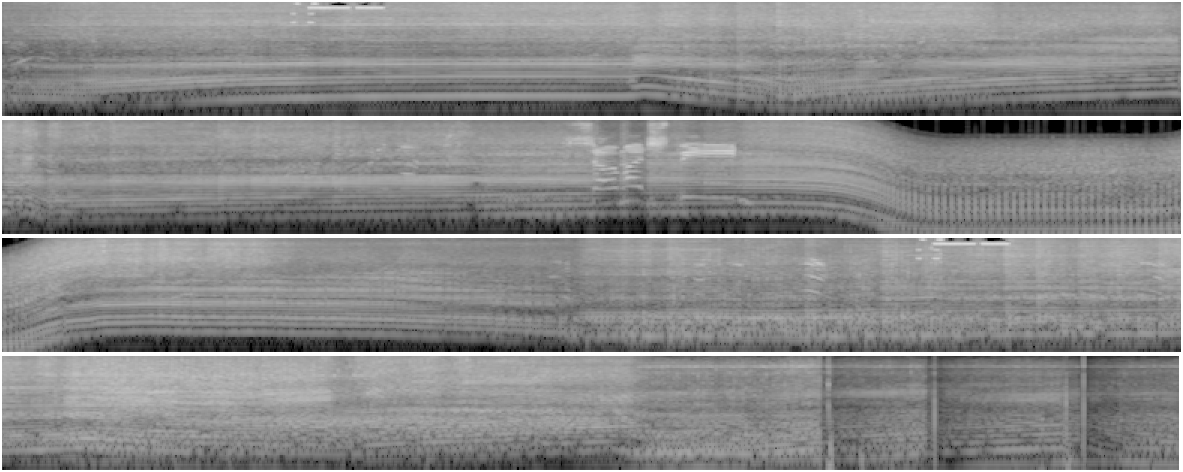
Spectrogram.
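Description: Small mini-bike engines revving hard and accelerating in a race, the pitch climbing and falling back again and again with each gear change, with one deep swoop down and back up about halfway through.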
